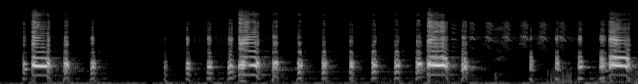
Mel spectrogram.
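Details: Chicken clucking in short, sharp bursts, roughly a dozen separate notes spaced unevenly across six seconds, with a few louder, harsher squawks standing out among the softer clucks.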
